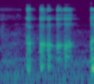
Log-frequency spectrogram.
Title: Baby fakes coughs to get a reaction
